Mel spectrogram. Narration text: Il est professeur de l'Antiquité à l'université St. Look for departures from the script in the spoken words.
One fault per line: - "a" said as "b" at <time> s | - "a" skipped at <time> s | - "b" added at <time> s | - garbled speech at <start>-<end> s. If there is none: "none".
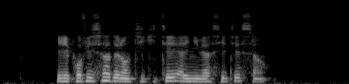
none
